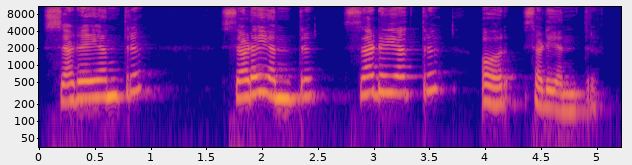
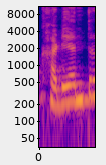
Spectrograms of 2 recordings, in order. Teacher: यहाँ मूर्धन्य स को कुछ लोग ख का भी उच्चारण करते हैं और खड्यंत्र बोलते हैं, कुछ षड्यंत्र बोलते हैं।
